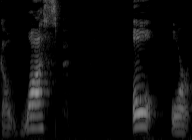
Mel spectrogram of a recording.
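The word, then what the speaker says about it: を: O, or wo, technically. It is spelled with a W, but it is not pronounced wo.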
